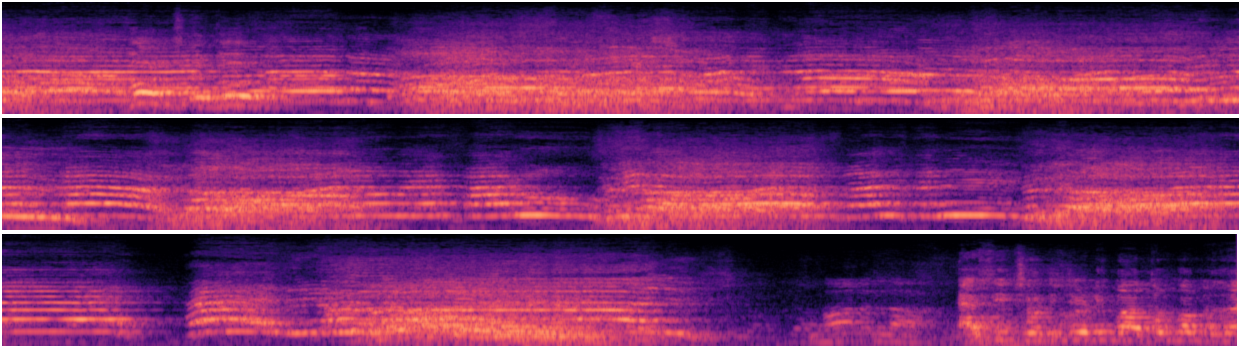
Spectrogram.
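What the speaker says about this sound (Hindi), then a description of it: "सब जोर से एक दफा नारा लगाओ, नारा तकबीर, सब जोर से बोलो" A large congregation shouts the Takbir slogan back in loud unison at a religious gathering in Manchester, repeated bursts of massed voices rising and falling across the whole stretch, with a brief lull near the end.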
